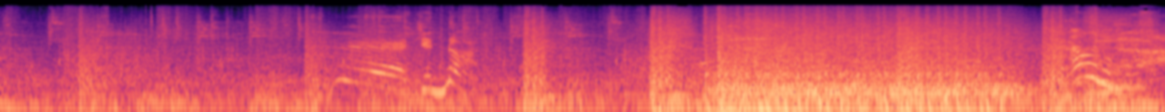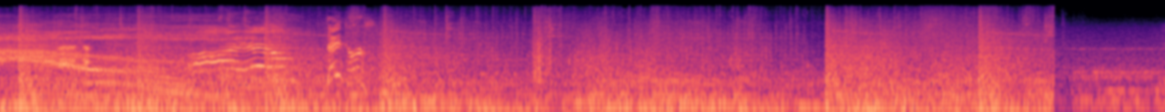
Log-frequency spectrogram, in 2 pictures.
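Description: Clashing weapons and bursting spell effects from a video game battle crackle and boom.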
